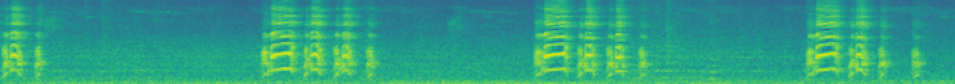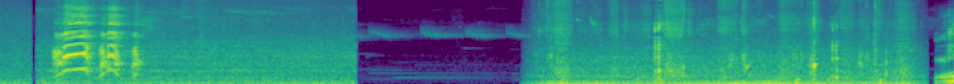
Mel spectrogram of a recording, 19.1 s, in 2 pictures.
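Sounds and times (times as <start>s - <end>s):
hen clucking: 0.0s - 0.6s, 2.6s - 3.9s, 5.3s - 6.7s, 8.0s - 9.4s, 10.0s - 11.2s.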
